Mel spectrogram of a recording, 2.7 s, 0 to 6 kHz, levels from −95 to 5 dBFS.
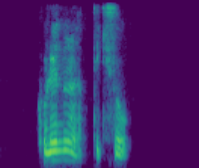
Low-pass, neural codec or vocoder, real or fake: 5.4 kHz; none; real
